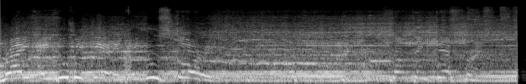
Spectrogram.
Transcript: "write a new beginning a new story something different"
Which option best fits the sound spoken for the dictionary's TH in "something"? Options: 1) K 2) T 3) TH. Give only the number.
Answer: 3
